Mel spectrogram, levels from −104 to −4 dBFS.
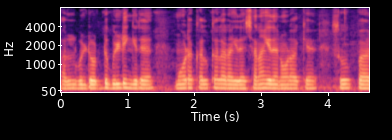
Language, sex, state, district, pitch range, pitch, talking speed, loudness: Kannada, male, Karnataka, Raichur, 135-145 Hz, 140 Hz, 140 wpm, -16 LUFS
